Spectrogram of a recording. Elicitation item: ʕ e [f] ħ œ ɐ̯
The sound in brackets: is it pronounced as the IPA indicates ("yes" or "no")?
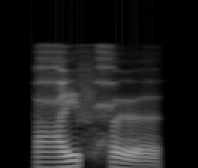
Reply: yes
